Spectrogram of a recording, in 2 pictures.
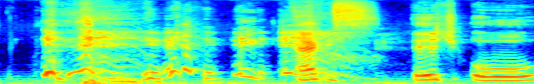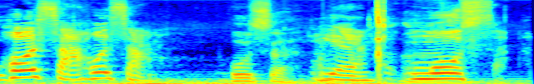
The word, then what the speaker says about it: Xhosa: Yeah, Hosa. The X is silent.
